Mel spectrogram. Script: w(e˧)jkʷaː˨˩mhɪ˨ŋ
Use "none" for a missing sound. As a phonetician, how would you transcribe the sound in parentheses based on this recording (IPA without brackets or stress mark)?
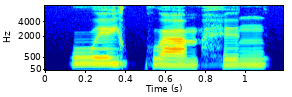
e˧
